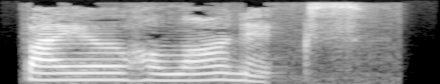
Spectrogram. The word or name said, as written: bioholonics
